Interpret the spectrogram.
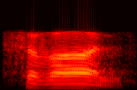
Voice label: question, punjabi

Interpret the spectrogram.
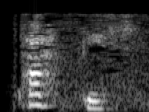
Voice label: icelandic paper

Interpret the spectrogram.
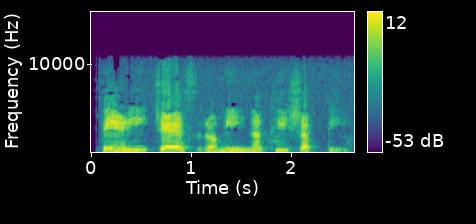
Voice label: gujarati cant she play chess

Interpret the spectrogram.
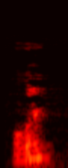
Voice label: flower, hindi

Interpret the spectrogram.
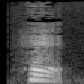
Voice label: "he", japanese; alphabet

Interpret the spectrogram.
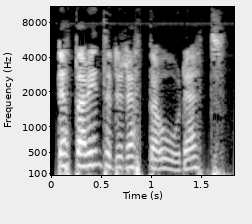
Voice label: this is not the correct word, swedish

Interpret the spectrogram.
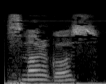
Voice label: swedish sandwich

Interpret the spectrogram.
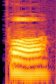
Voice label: esperanto alphabet f

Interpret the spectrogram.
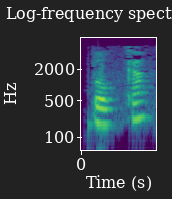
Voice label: mouth, italian

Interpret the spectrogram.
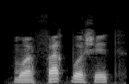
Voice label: Good luck, dari

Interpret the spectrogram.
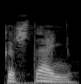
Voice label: "brown", Portuguese

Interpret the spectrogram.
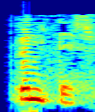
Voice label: "under", Icelandic

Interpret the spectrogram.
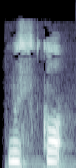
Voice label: "son", japanese

